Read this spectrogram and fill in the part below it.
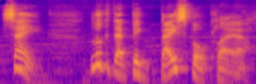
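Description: An actor playing a friendly, charming gentleman in a radio drama, genial and polite. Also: a little high, wildly swooping pitch, unhurried, soft background music, exaggerated voice. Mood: playful. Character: friendly, charming gentleman neighbour courting a mother. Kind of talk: old-time radio drama acting.

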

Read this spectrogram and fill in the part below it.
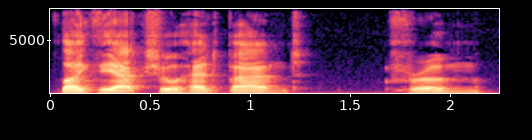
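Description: A man's voice: sits low, flat delivery, measured pace, clear, resonant tone. A man co-hosting a casual gaming podcast, laid-back, with a dry teasing sense of humor. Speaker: podcast co-host.

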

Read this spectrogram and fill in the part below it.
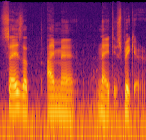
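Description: A man with a Greek accent, chatting casually and thinking aloud, with many pauses and fillers. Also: mid-range voice, creaky. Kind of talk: casual chat.

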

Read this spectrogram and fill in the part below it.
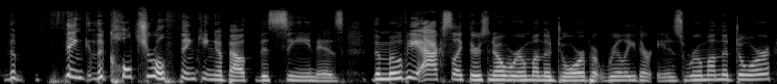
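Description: A woman's voice: mid-range voice, no room sound, clean studio sound. A woman talking casually as a podcast co-host about film, explaining earnestly and peppering her talk with "like".

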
